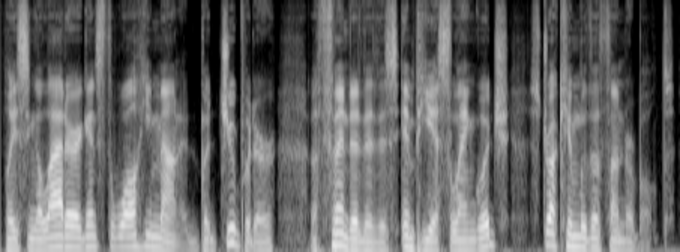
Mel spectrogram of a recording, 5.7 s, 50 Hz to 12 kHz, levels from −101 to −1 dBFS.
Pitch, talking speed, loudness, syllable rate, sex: 120 Hz, 210 wpm, -19 LUFS, 6.5 syllables/s, male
